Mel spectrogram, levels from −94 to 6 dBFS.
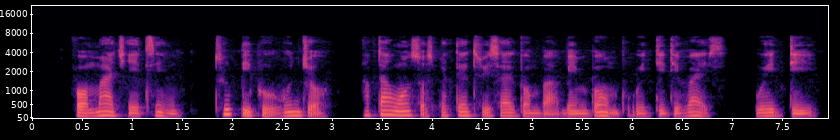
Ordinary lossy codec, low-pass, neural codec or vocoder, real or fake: none; 7.2 kHz; none; real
